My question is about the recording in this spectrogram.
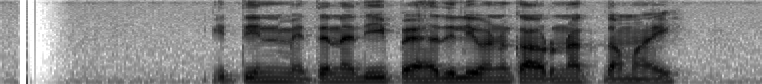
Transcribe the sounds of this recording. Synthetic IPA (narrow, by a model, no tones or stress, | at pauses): ḭt̪inmet̪ənad̪iːpæɦəd̪iliʋanəkaɾunak̚t̪amaj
